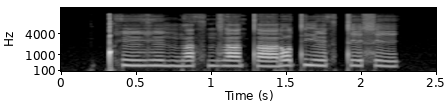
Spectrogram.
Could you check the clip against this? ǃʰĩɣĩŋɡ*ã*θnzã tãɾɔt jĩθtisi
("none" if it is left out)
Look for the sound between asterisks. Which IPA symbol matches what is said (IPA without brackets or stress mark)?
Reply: ã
